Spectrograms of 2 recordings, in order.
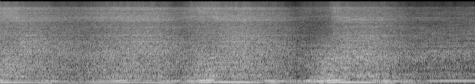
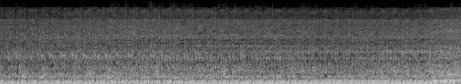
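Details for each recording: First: Freshly built 500 bhp supercharged Honda Civic FN2 on an RB30 block, after tightening a loose battery earth, not yet up to temperature: crisp blips about every two seconds with no misses or knocks; normal revving. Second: Freshly built supercharged Honda Civic FN2 on an RB30 block, first start after install: a deep, lumpy idle with an uneven beat about three times a second, not yet on all four cylinders; misfire.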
